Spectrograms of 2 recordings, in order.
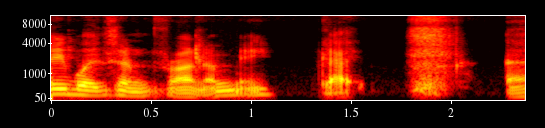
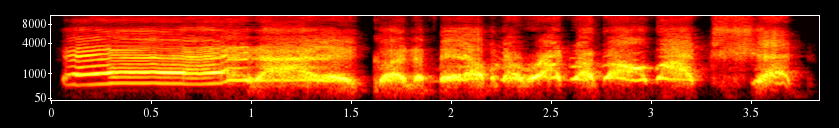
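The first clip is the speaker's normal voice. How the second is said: very high, loud wail; exasperated shout; 6 dB louder than usual. Retold or imitated. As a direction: yell it in comic protest. Shouted repeat about herself in gear.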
